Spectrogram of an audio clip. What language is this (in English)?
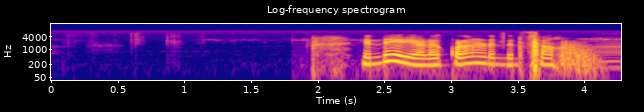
Tamil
